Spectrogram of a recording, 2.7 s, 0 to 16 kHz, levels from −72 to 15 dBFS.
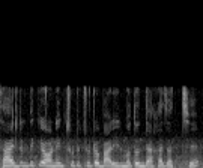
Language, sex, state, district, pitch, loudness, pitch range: Bengali, female, West Bengal, Alipurduar, 260 Hz, -16 LUFS, 245-280 Hz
